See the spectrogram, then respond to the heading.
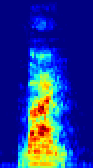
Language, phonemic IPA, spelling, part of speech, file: Dutch, /ʋaɪ/, waai, noun / verb, Nl-waai.ogg
- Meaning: inflection of waaien: 1. first-person singular present indicative 2. second-person singular present indicative 3. imperative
